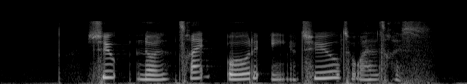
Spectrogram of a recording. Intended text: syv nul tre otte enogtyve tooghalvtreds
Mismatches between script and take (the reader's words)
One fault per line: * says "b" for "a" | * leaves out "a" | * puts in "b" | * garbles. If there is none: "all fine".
all fine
